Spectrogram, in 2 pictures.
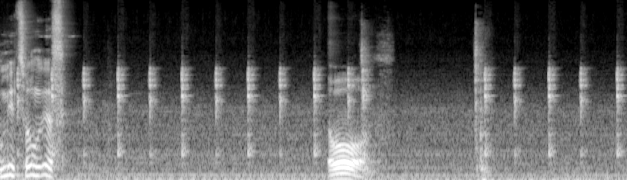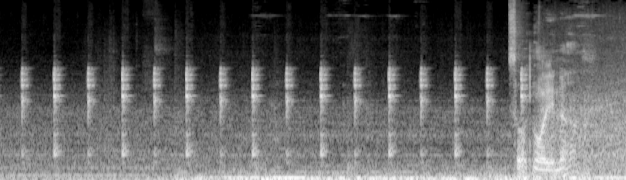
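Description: A truck's turn signal ticks at a steady, quick pace.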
